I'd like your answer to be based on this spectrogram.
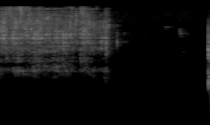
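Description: Water poured into a pot for boiling potato curry with green chilies and salt: a steady, splashing pour lasting over a second, then near silence broken by a couple of small knocks.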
